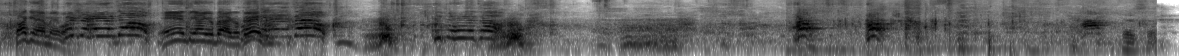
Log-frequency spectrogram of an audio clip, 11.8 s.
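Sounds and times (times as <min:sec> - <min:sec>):
speech: 0:00.2 - 0:05.4, 0:11.2 - 0:11.7
police dog barking: 0:07.9 - 0:09.0, 0:10.8 - 0:11.1.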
